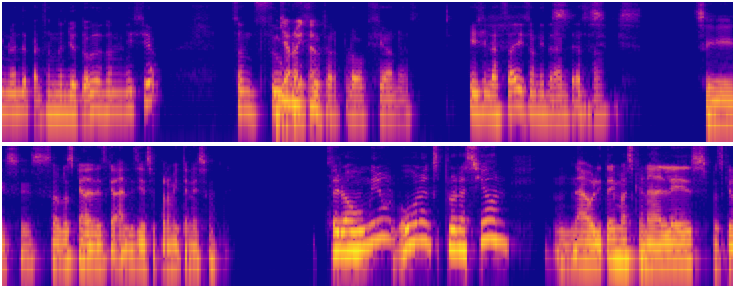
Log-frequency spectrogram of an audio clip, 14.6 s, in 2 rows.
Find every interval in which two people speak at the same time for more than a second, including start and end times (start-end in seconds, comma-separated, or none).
none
